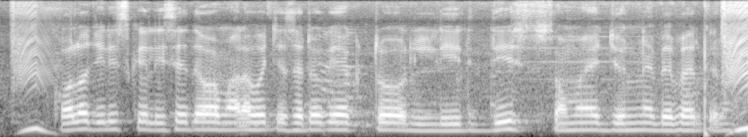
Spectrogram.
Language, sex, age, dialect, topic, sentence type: Bengali, male, 51-55, Jharkhandi, banking, statement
